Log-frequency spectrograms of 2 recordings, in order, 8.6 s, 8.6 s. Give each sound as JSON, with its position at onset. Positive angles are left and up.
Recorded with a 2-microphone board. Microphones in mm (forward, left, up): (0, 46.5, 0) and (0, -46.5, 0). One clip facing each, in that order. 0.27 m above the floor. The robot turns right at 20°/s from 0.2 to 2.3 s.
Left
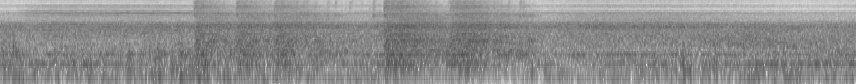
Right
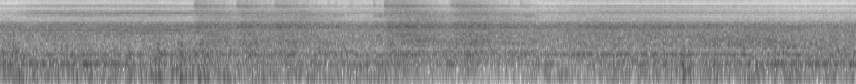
{"t": 1.9, "sound": "a gunshot", "side_deg": 80, "distance_m": 8.5}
